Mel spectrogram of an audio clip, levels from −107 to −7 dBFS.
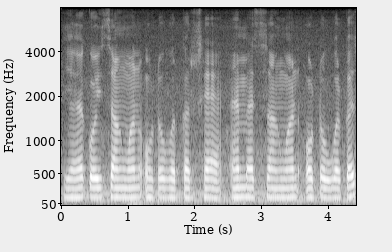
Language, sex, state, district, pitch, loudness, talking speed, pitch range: Hindi, male, Haryana, Charkhi Dadri, 140 Hz, -14 LUFS, 150 wpm, 140-145 Hz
